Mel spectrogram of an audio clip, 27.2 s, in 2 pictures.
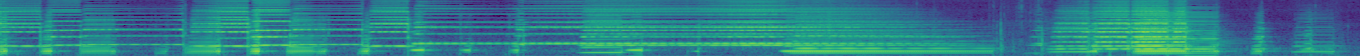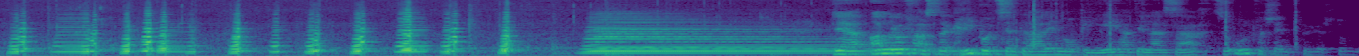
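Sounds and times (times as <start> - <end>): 
hurdy-gurdy: 0.0 - 15.6, 19.4 - 22.0.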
